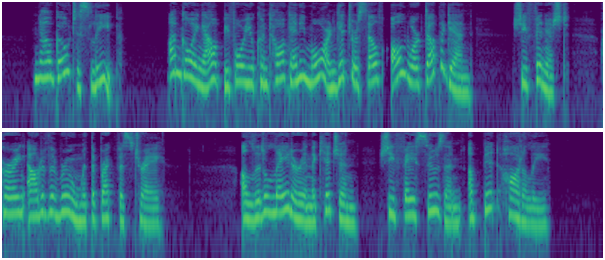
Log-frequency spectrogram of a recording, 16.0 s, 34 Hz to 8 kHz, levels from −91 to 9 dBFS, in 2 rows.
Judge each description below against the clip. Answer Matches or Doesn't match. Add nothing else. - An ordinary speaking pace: Matches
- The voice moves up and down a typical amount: Doesn't match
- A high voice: Matches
